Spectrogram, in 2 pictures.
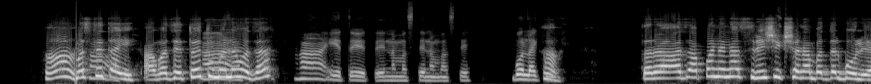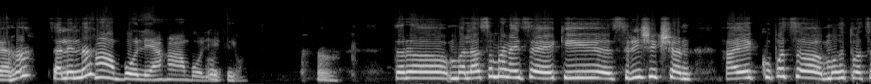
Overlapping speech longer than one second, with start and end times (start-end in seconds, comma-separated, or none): none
